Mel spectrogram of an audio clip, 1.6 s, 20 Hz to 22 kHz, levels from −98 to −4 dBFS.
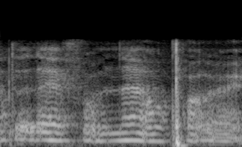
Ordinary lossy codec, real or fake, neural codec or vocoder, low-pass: Opus, 64 kbps; fake; codec, 16 kHz, 16 kbps, FunCodec, trained on LibriTTS, 50 frames a second; 7.2 kHz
